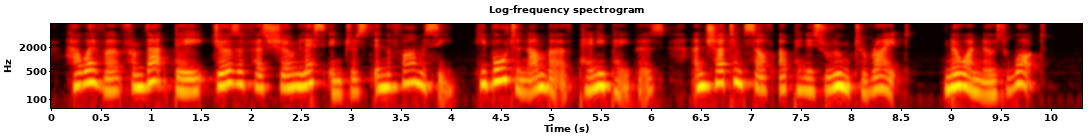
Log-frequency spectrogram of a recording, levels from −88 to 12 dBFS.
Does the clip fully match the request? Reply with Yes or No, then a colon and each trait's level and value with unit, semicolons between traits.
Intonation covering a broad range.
Yes: wide, 5.8 semitones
